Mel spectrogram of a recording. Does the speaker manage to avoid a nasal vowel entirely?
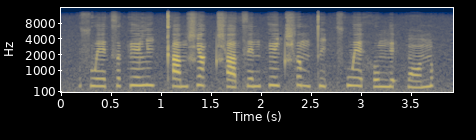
no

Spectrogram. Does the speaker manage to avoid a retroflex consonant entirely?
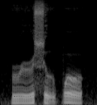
no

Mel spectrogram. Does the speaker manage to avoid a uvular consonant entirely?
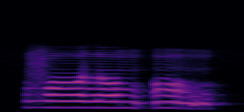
yes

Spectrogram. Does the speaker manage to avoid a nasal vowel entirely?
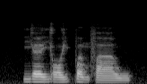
yes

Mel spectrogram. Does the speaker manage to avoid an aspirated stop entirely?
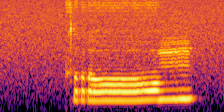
yes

